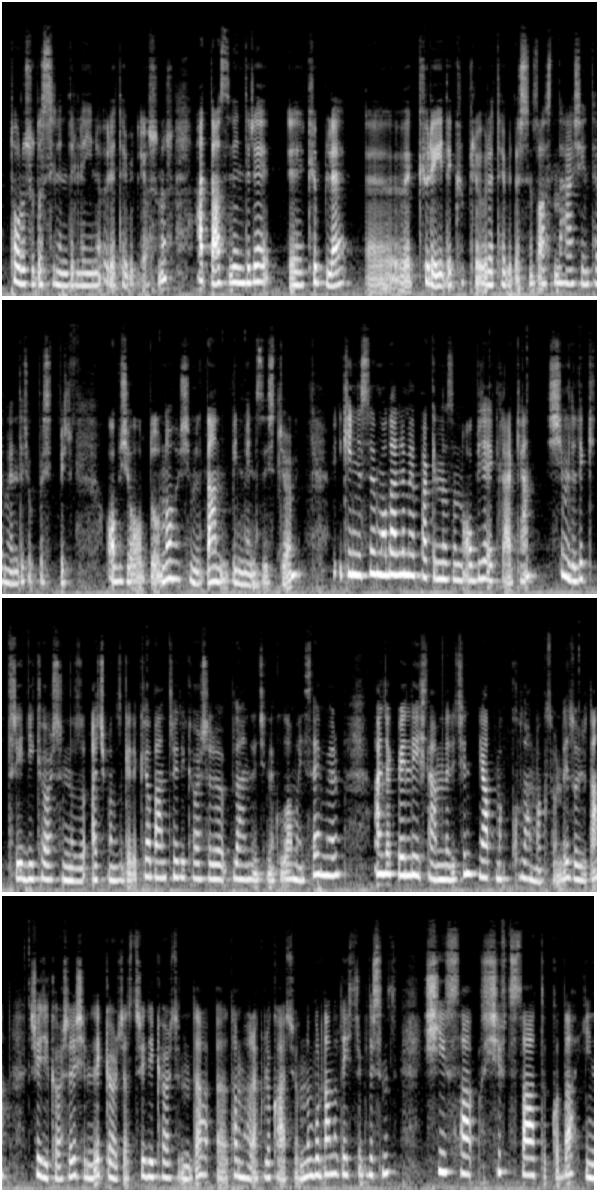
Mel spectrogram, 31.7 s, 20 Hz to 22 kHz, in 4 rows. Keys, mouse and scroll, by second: 10.3-14.4 middle drag, 14.6 click, 15.8-18.8 drag, 24.3 click, 29.7-31.6 shift+right drag.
